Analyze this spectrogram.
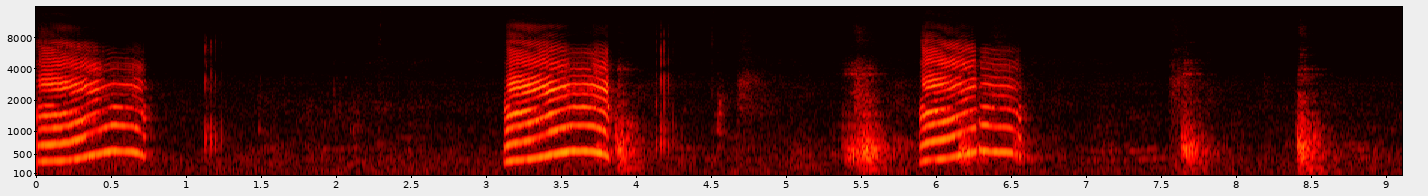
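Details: Parrot calling three times, a few seconds apart, each note loud and arched with rich harmonics, and short softer sounds between the calls.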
